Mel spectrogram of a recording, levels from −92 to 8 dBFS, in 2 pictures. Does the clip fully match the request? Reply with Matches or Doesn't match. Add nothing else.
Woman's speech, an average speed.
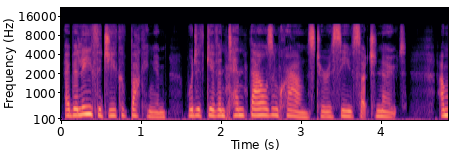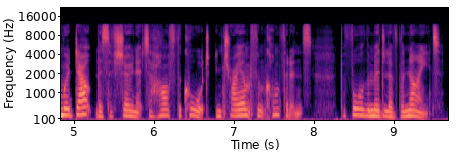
Doesn't match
